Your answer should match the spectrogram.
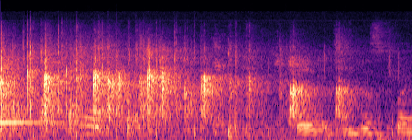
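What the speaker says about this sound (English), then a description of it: "A round of applause" Audience applause at an industry-academia workshop, a short spell of clapping heard under and around talk, with a voice coming in near the end.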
